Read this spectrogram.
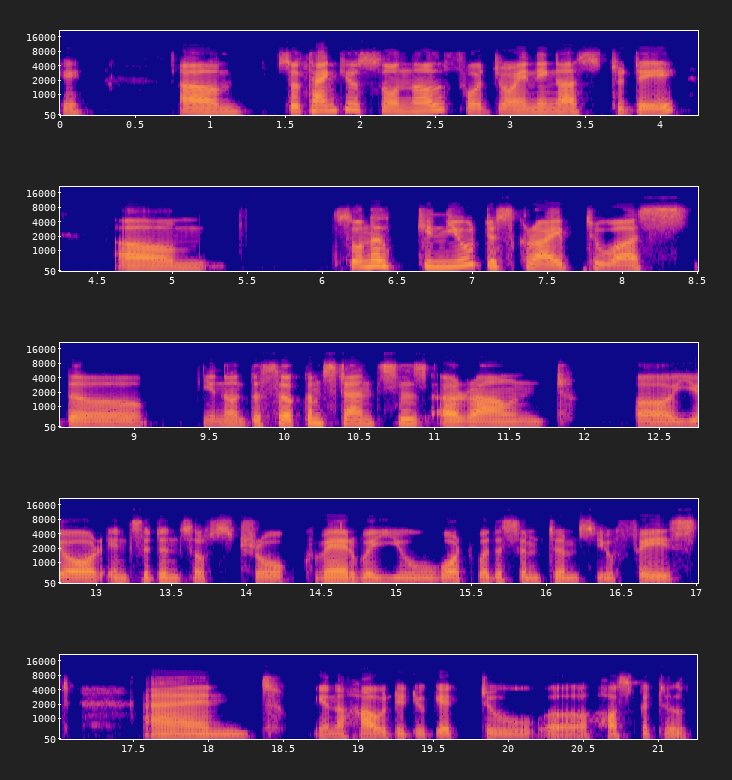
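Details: Adult woman speaking; normal speech.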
